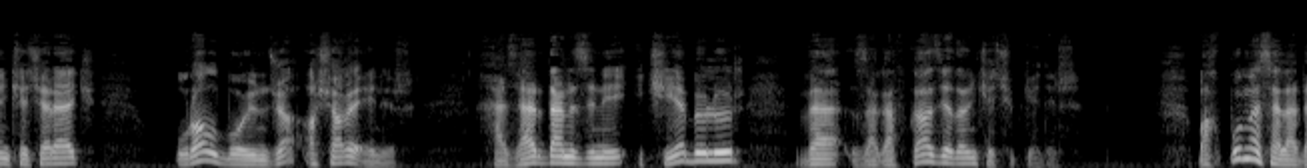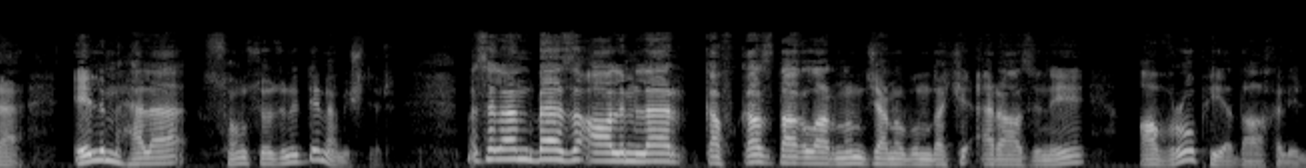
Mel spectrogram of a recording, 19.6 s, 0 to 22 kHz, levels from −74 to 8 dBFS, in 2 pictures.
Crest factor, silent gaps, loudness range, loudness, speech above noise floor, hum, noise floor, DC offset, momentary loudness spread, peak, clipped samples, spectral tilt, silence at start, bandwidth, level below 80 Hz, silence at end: 20 dB; none; 7 LU; -21 LUFS; 45 dB; none; -67 dBFS; under 0.1%; 14 LU; -2 dBFS; under 0.1%; -5.5 dB/octave; 0 s; 10 kHz; -56 dBFS; 0 s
